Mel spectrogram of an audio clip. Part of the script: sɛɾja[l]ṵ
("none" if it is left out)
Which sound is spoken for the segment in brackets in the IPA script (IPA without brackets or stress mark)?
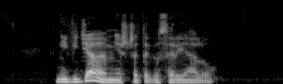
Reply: l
